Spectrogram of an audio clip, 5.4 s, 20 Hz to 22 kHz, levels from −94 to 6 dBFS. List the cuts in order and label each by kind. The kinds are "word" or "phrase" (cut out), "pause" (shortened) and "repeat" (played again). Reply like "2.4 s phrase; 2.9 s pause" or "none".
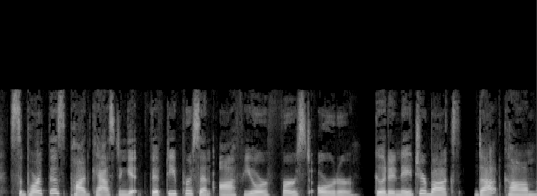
3.7 s pause

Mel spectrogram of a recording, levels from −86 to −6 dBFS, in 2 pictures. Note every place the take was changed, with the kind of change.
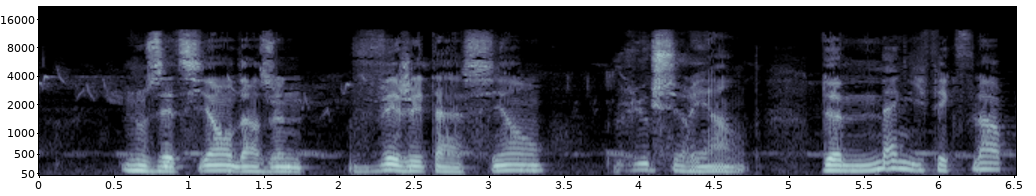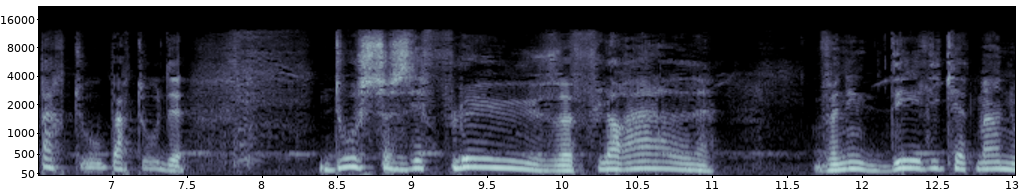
none

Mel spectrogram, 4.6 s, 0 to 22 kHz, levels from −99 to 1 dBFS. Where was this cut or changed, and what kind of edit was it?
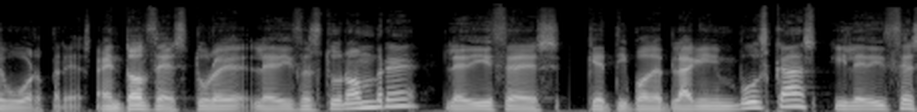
none

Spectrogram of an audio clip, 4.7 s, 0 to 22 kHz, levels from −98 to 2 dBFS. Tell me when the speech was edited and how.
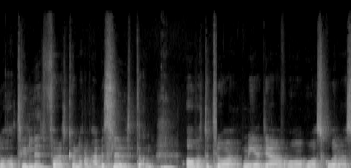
1.1 s word; 2.9 s word; 3.2 s word

